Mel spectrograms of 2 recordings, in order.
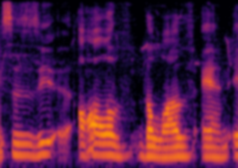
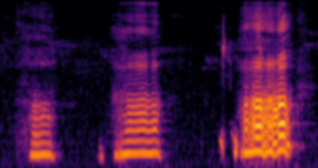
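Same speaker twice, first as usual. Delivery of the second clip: panicked, anxious gasping, higher and louder; 4 semitones higher, 7 dB louder than usual. Voicing a character in the corner: panicked hyperventilating. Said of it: "he's starting to hyperventilate".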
